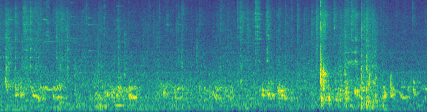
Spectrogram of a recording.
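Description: Light scraping strokes of a small metal tool scoring lines into the wet clay and fire-cement coating on a steel sword blade, with one sharper scrape about six and a half seconds in. A bird coos softly in the background.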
